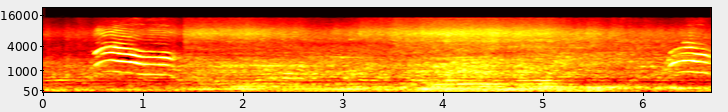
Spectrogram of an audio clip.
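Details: Kitten meowing as its owner massages it with a toe, clinging to the foot as if asking for more; two high, arching, harmonic mews, one near the start and one at the end, over a steady background hum.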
